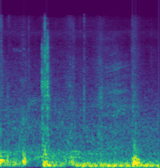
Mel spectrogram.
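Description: Pickup tailgate latch releasing with a single sharp click about two-thirds of a second in as the tailgate is opened, over a faint low rumble.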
